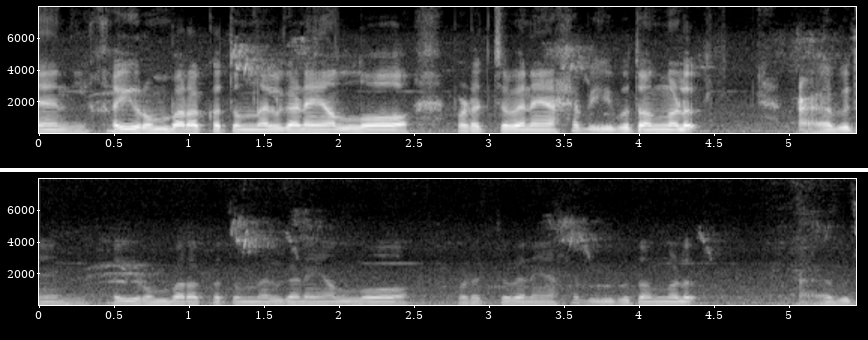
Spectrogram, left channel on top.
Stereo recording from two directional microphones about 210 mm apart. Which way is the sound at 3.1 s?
25° left (ahead or behind).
